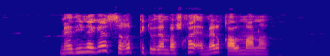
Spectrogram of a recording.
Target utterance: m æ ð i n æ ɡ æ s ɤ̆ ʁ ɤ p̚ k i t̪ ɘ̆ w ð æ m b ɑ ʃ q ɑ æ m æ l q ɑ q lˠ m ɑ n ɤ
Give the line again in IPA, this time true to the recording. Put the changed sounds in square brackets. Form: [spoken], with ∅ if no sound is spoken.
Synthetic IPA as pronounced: m æ ð i n æ ɡ æ s ɤ̆ ʁ ɤ p̚ k i t̪ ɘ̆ w ð æ [n] b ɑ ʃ q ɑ æ m æ l q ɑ [∅] lˠ m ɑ n ɤ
